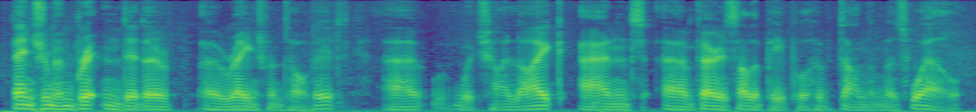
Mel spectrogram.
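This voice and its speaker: A man with a low voice teaching a choir in an informal, rambling and halting conversational way. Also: no echo. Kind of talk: informal instructional talk with sung demonstrations.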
